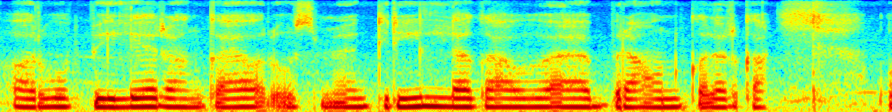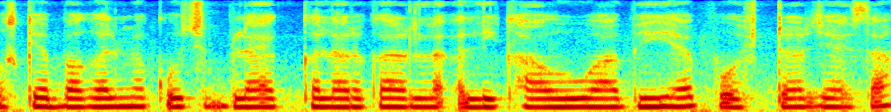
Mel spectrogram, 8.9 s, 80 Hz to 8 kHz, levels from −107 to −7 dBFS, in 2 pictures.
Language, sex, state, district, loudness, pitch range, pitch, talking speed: Hindi, female, Chhattisgarh, Korba, -13 LUFS, 215-225 Hz, 220 Hz, 190 wpm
